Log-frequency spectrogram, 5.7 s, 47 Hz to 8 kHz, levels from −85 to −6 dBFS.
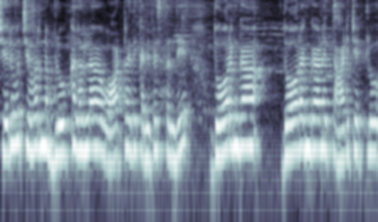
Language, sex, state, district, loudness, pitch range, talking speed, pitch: Telugu, female, Andhra Pradesh, Visakhapatnam, -13 LUFS, 225-260 Hz, 125 wpm, 245 Hz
